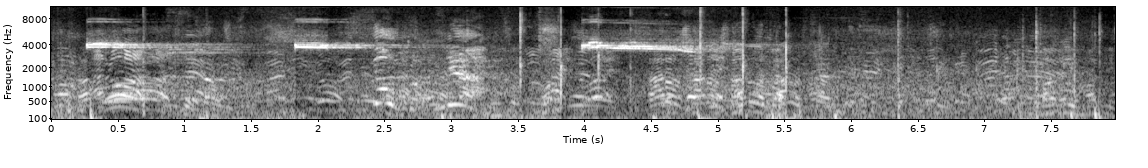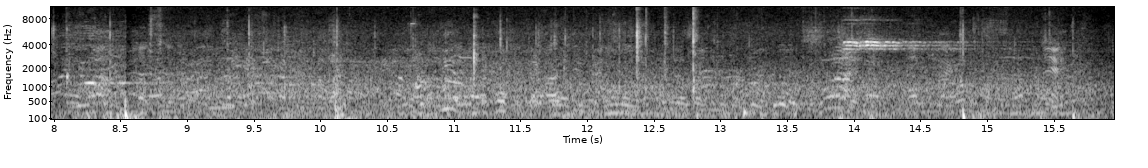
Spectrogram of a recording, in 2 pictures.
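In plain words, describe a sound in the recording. A referee's whistle blows in short, sharp blasts outdoors.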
